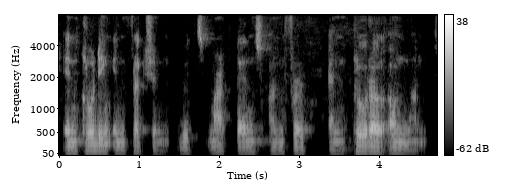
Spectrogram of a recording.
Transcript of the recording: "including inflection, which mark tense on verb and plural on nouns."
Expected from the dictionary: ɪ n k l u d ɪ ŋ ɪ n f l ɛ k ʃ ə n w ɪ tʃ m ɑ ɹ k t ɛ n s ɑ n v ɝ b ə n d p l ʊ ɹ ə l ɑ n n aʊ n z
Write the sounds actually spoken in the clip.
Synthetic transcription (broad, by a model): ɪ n k l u d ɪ ŋ ɪ n f l ɛ k ʃ ə n w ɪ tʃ m ɑ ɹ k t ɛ n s ɑ n f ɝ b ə n p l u ɹ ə l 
